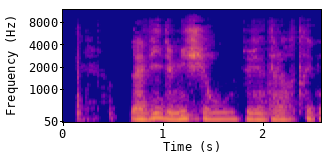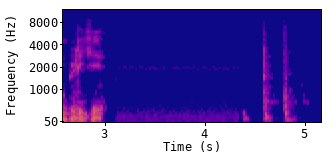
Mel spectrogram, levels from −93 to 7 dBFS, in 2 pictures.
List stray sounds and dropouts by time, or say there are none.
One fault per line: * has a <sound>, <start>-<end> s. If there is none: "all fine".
all fine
